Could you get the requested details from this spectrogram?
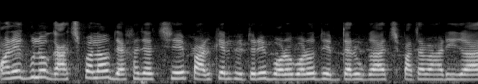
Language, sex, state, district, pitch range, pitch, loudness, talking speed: Bengali, female, West Bengal, Malda, 235-275 Hz, 250 Hz, -15 LUFS, 175 wpm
